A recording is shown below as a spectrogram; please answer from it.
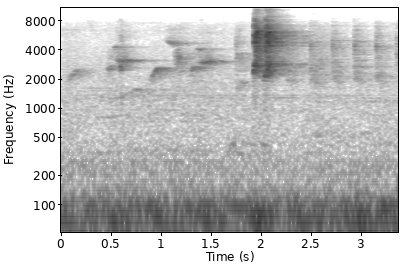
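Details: African lovebirds giving soft thin whistled notes, then a sudden loud, harsh, shrill chirp burst near the two-second mark, followed by fainter scratchy chatter over a low steady hum.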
